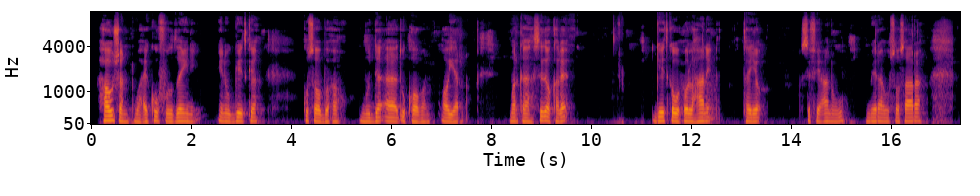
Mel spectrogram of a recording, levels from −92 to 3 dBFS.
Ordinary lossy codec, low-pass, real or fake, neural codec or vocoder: none; none; fake; vocoder, 24 kHz, 100 mel bands, Vocos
